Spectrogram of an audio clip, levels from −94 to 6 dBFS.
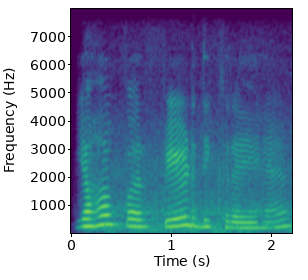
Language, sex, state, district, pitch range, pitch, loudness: Hindi, female, Punjab, Pathankot, 220-260 Hz, 245 Hz, -17 LUFS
